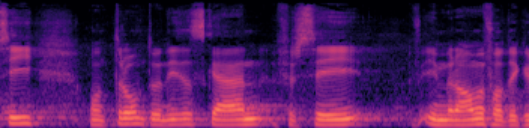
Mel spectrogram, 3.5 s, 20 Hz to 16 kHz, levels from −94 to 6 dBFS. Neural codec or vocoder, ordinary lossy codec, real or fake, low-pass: none; none; real; 14.4 kHz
